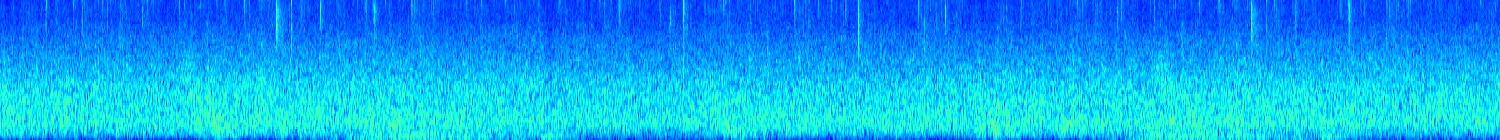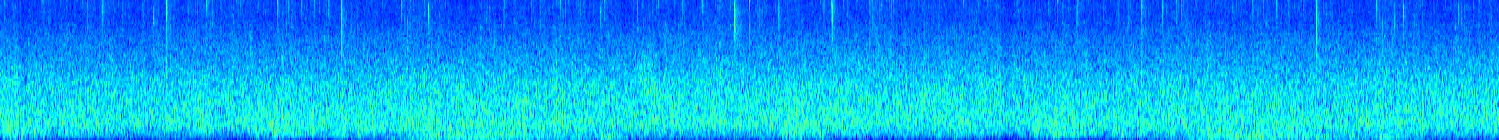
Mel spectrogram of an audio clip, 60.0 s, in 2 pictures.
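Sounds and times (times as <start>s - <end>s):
gentle rain hiss: 0.0s - 59.9s
raindrop ticks: 25.0s - 26.0s.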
